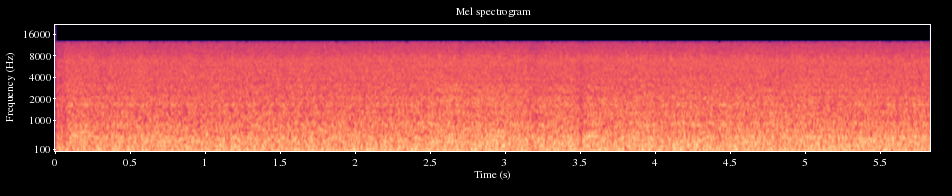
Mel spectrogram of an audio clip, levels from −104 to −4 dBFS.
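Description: Speech, with an echo leak running through the whole recording, from 0.0 s to the end. A second copy of the voice trails the original by about 0.3 s, heard as a doubled voice. The echo is roughly as loud as the speech itself, so it competes with it. The likely cause is a far end on loudspeaker whose echo canceller failed to remove what its microphone picked up. That leftover sound was sent back down the line.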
